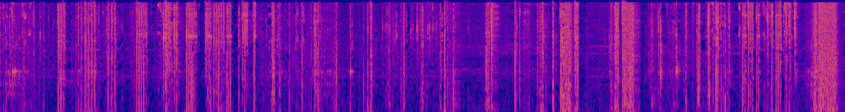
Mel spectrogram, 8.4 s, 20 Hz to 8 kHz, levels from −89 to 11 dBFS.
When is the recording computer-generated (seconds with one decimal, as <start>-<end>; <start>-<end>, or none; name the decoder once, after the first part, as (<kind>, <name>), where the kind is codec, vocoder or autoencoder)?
4.6-5.9 (codec, SNAC); 6.4-7.1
